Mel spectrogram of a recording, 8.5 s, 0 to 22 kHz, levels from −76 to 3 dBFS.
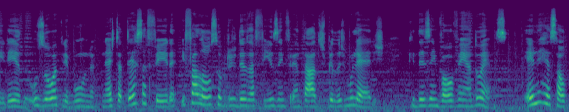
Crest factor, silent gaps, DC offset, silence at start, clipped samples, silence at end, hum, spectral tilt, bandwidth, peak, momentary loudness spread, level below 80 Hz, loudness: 18 dB; none; under 0.1%; 0 s; under 0.1%; 0 s; none; -2.5 dB/octave; 16 kHz; -8 dBFS; 9 LU; -52 dBFS; -26 LUFS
